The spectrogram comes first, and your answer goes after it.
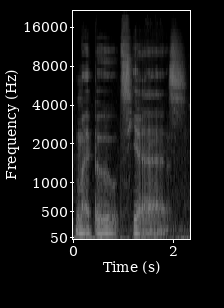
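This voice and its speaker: A man playing a calm, flirtatious, obsessive assassin under interrogation in an intimate ASMR roleplay, teasing and smug in a deliberate way. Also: mid-range voice, gravelly, a little hiss or hum, heavily acted. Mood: calm, controlled, flirtatious.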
